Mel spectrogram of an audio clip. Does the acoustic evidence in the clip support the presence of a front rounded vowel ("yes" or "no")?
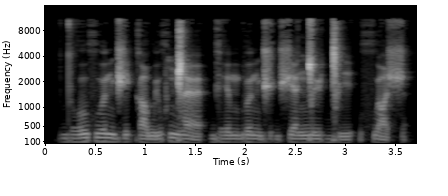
yes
